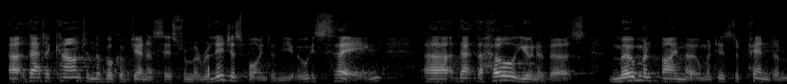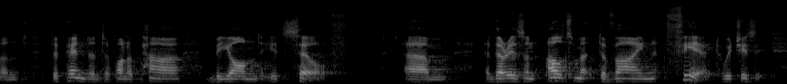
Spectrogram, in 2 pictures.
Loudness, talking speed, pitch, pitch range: -39 LUFS, 160 wpm, 135 Hz, 125-145 Hz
